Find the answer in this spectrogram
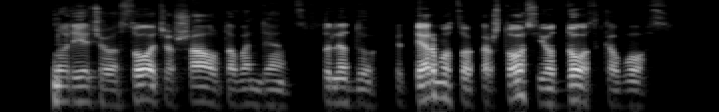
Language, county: Lithuanian, Kaunas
